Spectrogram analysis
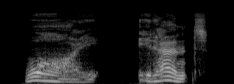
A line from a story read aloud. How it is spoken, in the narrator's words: Hugh faltered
